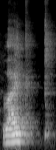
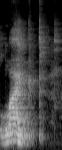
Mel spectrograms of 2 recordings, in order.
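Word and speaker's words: liked: el pasado de like Es like y lo pronunciamos like nos comemos la e y la b como t por qué porque tenemos una k y la k es una consonante fuerte entonces decimos like te invito a que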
